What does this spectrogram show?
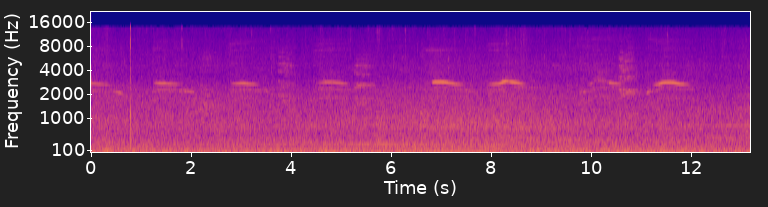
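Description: A bird's short, high whistled call, each note falling slightly and sometimes followed by a lower one, repeated about eight times at an even pace of roughly one every second and a half.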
